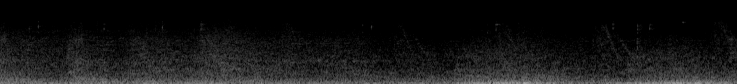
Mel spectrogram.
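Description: Explosions and gunfire rumble in a distant battle.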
